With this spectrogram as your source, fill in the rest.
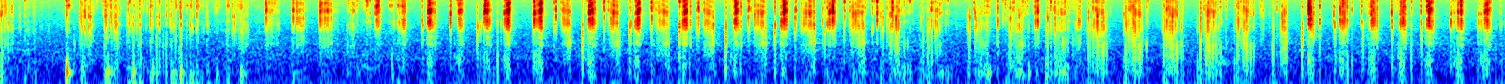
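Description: Long acrylic nails scratch fast and hard across a solid, textured purple soap bar as it is turned in the hands. A dense run of short, bright, crisp scratching strokes carries on steadily, with little low end and almost no ring after each stroke.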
